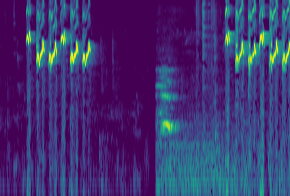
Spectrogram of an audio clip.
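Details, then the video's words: Rapid 'tembakan' phrases from a cinereous tit, sung to challenge rivals: a burst of high, sharp double notes, a quiet gap with a short lower call and background rustle, then another quick burst. "Tembakan burung Gelatik Batu paling joss melatih mental lawan"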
